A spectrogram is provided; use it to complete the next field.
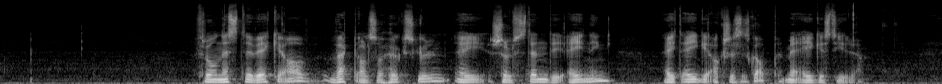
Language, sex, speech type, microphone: Norwegian, male, read, Shure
